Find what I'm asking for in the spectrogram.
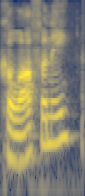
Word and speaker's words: colophony: Is it colophony, I think? – How I say it.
